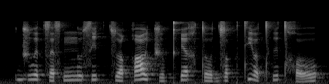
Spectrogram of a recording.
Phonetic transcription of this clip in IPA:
d͡ʒ u˧ ə̯ t͡s ɐ˩˧ s nː u˧ s i˧˥ t t͡s u˨˩ q ɔ˧˥˧ ʊ̯ t͡ʃ o˩˧ kʰ e˧˥˧ χ t o˨˩ d͡z ɔ˧ k tʲ ɔ˥˩ tʰ ɨ˧˥ t χ o˩˧

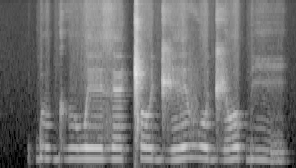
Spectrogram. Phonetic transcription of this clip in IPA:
ɓ ɯ ɡʱ ɯ w e z ɛ ǁ ɤ d͡ʒ e v o d͡ʒ ɤ ɓ i

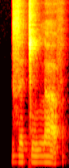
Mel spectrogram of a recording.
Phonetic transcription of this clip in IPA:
z ɛ ǀ ũ lː a f

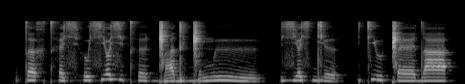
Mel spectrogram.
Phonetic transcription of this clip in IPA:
t̪ ɐ x t̪ʰ ɛ sʲ h u sʲ ɔ zʲ ɨ t̪ʰ ɘː ɡ͡ǁ a d ɨ ɡ͡ǁ ɘ m ɨː | zʲ ɐ sʲ dʲ ɘ | tʲ u ǁ ɛː d a

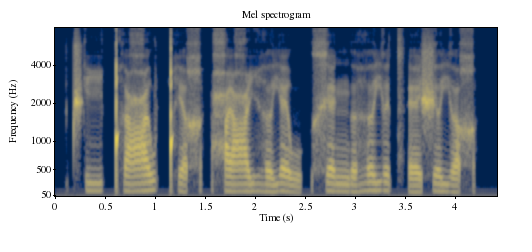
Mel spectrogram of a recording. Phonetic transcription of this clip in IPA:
t͡ʃʼ i ǃʰ ə ʕ ə w ǃʰ e χ | ħ ɛ ʕ i ɦ ə j ɛ w | x ɛ ŋ ə ɦ ə j ɘ t͡sʼ ɛ ʃ ə j ə χ

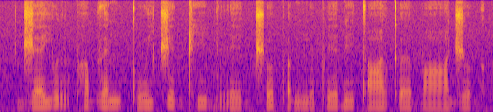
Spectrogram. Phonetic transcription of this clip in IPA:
d͡ʒ ɛ j u r pʰ ʌ b ð ɛ ŋ u kʼ u j t͡ʃ ɪː ɡ ʈʰ i b r ɪː ɡ t͡ʃʼ ʊ pʼ ʌ ɡ ŋ ʊ pʼ ɪː ɗ i tʼ ɑ l kʼ əː b ɑː d͡ʒ ʊ ɡ

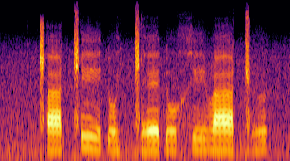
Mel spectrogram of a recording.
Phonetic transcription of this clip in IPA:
ǁ a ǁ e ɗ o j ɡ͡ǁ ɛ ɗ o x e β a ɡ͡ǁ ɵ

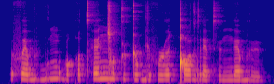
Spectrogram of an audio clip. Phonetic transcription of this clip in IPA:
f ɛ b y b u ŋ ɔ b y qʷ ə t̪ʰ ɛ ŋ͡ǀ u t̪ u ʈ u ɡ e f ɹ ə ǃ ɔ d r ɛ t̪ʰ y ŋ ɛ b y

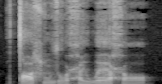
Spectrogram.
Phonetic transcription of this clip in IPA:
tˤ ɯ ɬ ũ z o ħ e w ɛ ħ ɔ

